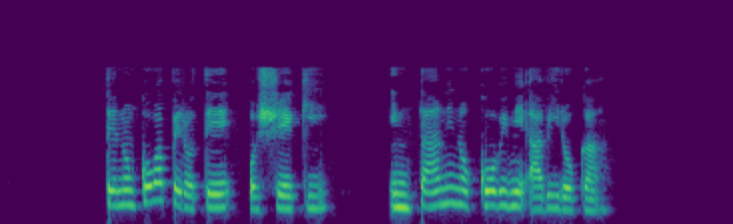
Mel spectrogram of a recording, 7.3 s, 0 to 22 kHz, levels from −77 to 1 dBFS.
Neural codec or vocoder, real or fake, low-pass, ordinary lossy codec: none; real; 7.2 kHz; MP3, 48 kbps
